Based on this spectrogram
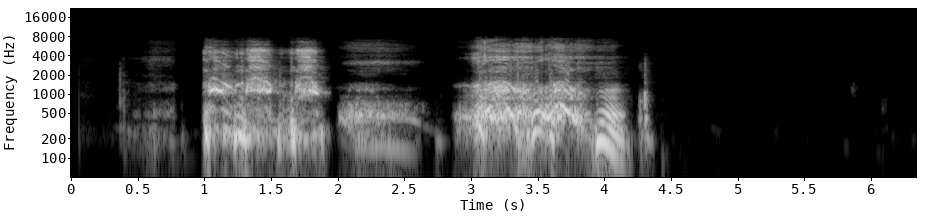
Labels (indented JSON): {
  "expert_labels": [
    {
      "quality": "good",
      "cough_type": "wet",
      "dyspnea": false,
      "wheezing": false,
      "stridor": false,
      "choking": false,
      "congestion": false,
      "nothing": true,
      "diagnosis": "lower respiratory tract infection",
      "severity": "mild"
    }
  ],
  "age": 48,
  "gender": "male",
  "respiratory_condition": false,
  "fever_muscle_pain": false,
  "status": "healthy"
}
